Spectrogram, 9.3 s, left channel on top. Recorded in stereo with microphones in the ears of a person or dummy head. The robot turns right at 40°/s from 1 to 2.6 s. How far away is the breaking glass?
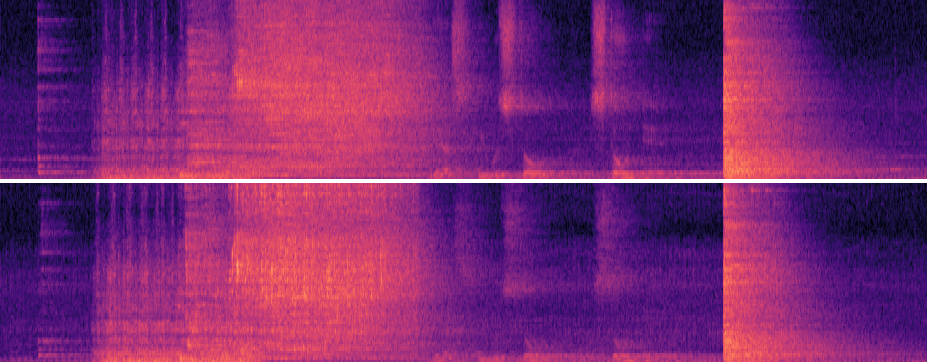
About 1.1 m.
